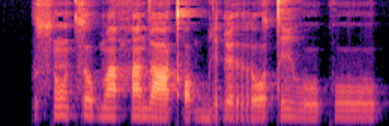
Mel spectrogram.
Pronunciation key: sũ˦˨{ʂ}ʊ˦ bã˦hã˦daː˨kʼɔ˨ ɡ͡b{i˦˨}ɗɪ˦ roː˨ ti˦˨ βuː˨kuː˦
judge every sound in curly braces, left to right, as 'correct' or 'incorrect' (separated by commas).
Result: incorrect, incorrect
